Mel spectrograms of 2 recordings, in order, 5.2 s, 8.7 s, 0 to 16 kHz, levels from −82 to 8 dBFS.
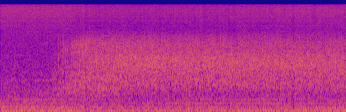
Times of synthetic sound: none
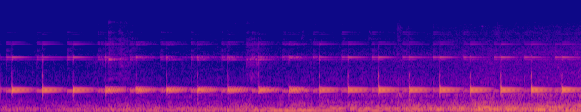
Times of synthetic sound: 1.5-4.8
